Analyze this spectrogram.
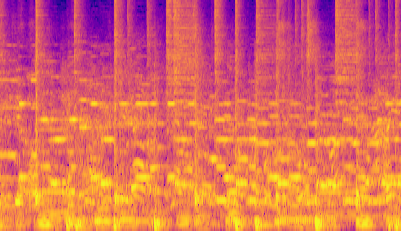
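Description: A live funk band playing: a drum kit keeping a steady beat under an electric bass line and guitar, with a wind instrument (saxophone or flute) carrying the melody.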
